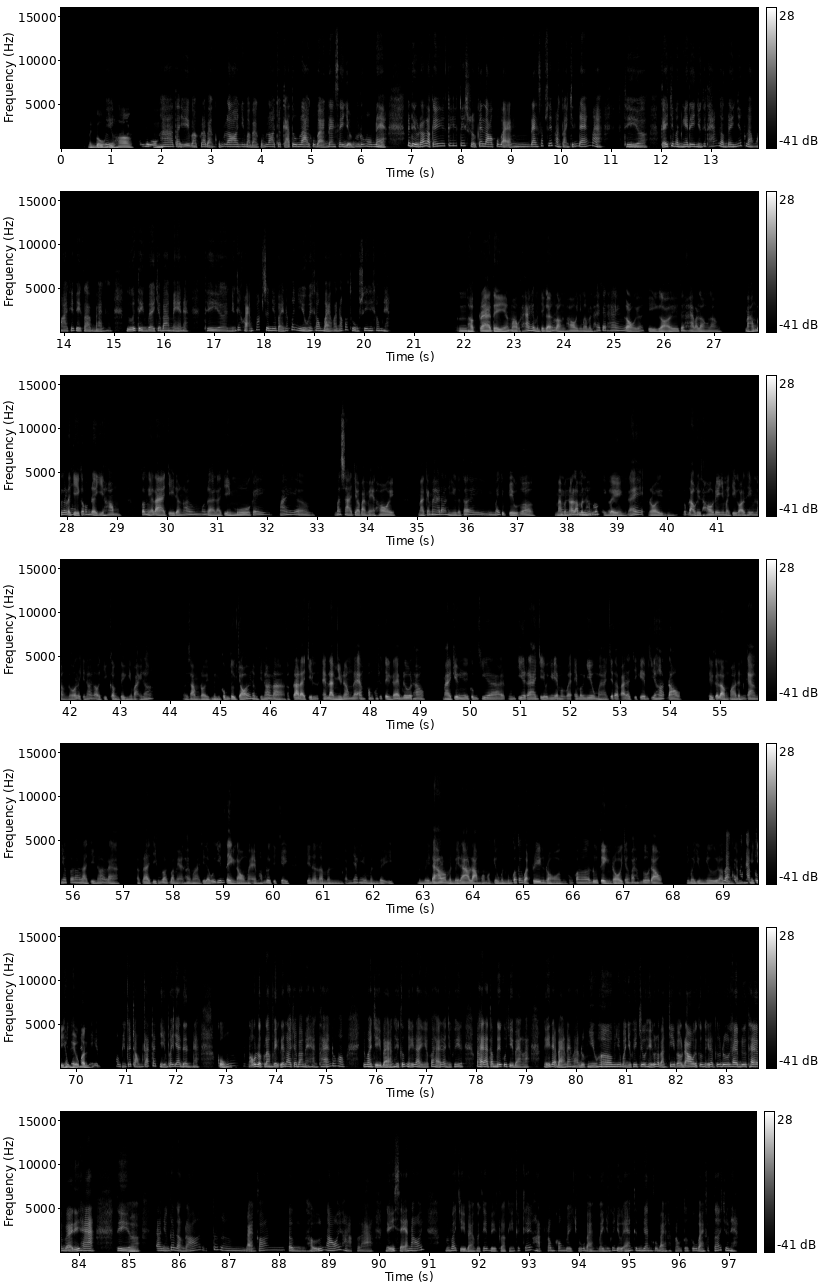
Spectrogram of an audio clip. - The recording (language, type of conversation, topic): Vietnamese, advice, Làm sao để nói chuyện khi xảy ra xung đột về tiền bạc trong gia đình?
- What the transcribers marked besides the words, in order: tapping; other background noise; unintelligible speech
